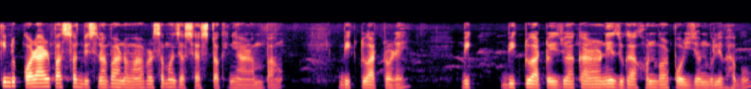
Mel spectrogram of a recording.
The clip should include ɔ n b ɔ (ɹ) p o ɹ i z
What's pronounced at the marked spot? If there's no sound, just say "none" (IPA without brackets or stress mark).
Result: ɹ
